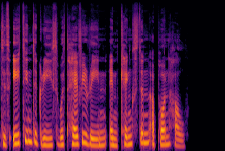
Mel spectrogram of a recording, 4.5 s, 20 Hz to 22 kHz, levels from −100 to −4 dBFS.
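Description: No technical faults are audible anywhere in the speech.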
